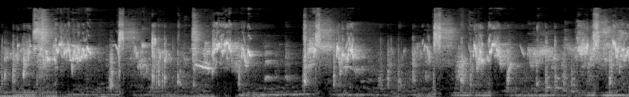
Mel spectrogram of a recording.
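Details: Pet male budgerigar singing his happy daily routine indoors: chattering, scratchy warbles and squeaky chirps in bursts of one to two seconds, broken by short pauses, with a faint low hum underneath.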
